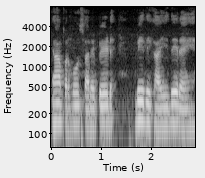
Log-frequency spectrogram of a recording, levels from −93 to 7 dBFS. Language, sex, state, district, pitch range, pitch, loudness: Hindi, male, Haryana, Jhajjar, 125-140 Hz, 130 Hz, -16 LUFS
